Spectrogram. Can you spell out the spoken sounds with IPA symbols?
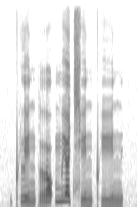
pʰli˧nprɔ˦˥ʔmi˥˩a̯t͡ɕʰi˧n pʰi˧n

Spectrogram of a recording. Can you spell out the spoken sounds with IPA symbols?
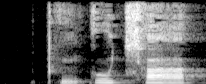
pʰĩ˨˩ko˦t͡ɕʰa˦

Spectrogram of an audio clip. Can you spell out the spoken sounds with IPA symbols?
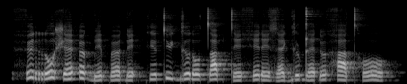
hʏ˧˥˧ro˧˥˧ ʃɛ˧˥ʔœ˥˧ ɡ͡be˩˧˩pœ˩˧˩ɗe˩˧˩ʔ kʲɵ˧˥t̪y˥˧ɡʲo˧˥˧ ɾo˥˧t̪a˧˥˧p te˩˧˩he˧˥˧ɾe˩˧˩zɛ˩˧˩ ɡʲu˧˥ ɖɛ˩˧˩ɗɵ˧˥˧ha˥˧t̪ʰo˧˥˧

